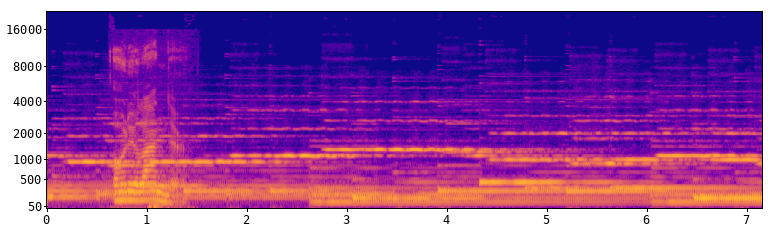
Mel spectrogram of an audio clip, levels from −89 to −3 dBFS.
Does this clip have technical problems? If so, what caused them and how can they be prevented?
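No, no technical fault can be heard in this clip. With nothing to trace back to a cause, there is nothing here that calls for prevention.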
